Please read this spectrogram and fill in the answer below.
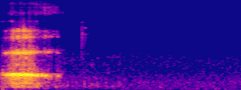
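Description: A man's voice: one short drawn-out vowel sound of about half a second, like a spoken hesitation, then near silence.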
